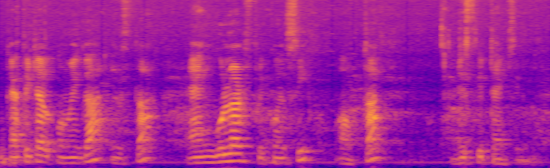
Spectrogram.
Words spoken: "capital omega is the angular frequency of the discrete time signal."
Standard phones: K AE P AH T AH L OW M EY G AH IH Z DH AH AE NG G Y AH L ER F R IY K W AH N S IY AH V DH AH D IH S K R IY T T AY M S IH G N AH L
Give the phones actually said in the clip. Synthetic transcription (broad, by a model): K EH P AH T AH L OW M EY G AH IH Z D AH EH NG G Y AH L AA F R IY K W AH N S IY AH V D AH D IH S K IY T T AY M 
